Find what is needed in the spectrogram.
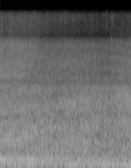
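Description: Steady rushing of wind over the phone's microphone, with a car driving by on the street.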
